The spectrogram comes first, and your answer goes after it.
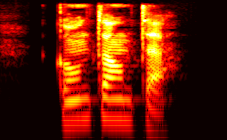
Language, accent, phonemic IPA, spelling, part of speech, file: French, France, /kɔ̃.tɑ̃.ta/, contenta, verb, LL-Q150 (fra)-contenta.wav
- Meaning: third-person singular past historic of contenter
